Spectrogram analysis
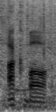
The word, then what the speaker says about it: Akbar: this one here yeah Akbar and it's pronounced Akbar yep right so every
